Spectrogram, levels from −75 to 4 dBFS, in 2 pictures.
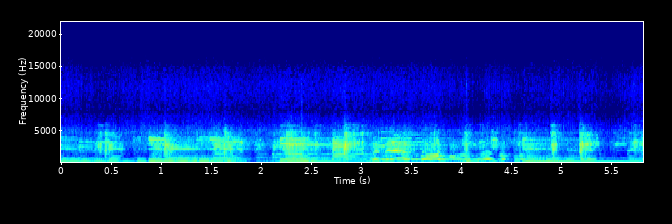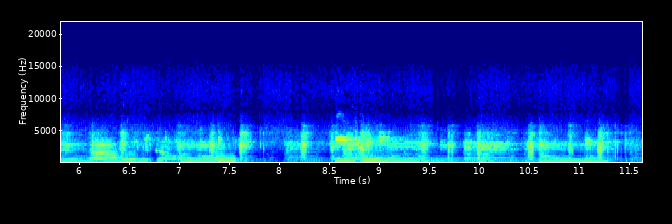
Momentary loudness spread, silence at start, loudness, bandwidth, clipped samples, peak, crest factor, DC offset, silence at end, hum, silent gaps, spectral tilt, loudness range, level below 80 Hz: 7 LU; 0 s; -34 LUFS; 17 kHz; under 0.1%; -16 dBFS; 20 dB; under 0.1%; 0 s; none; none; -1.5 dB/octave; 2 LU; -74 dBFS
